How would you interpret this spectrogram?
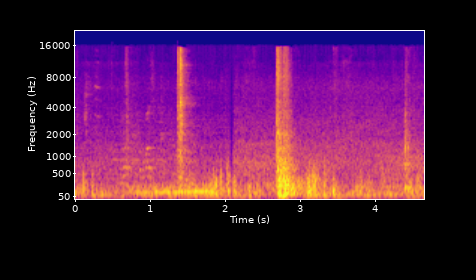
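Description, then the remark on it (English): A van's sliding door slams shut with one loud thud as a person is put into the van, preceded and followed by fainter knocks, over steady wind and a low rumbling background. “That's right, get in that tiny little door. Get in the van.”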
